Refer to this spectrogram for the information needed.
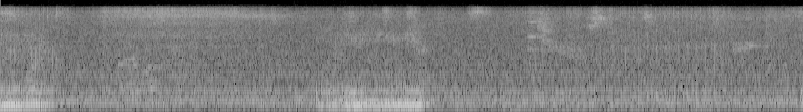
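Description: Low, rough rattling snores on the in-breath, several seconds apart, over quiet room noise: snoring in a sleeping dog.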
